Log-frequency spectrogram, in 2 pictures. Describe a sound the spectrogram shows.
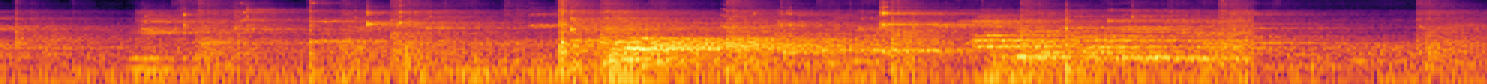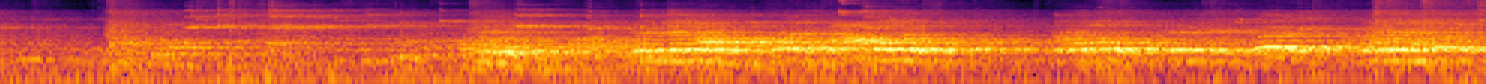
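Men talk and call out across the hall.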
